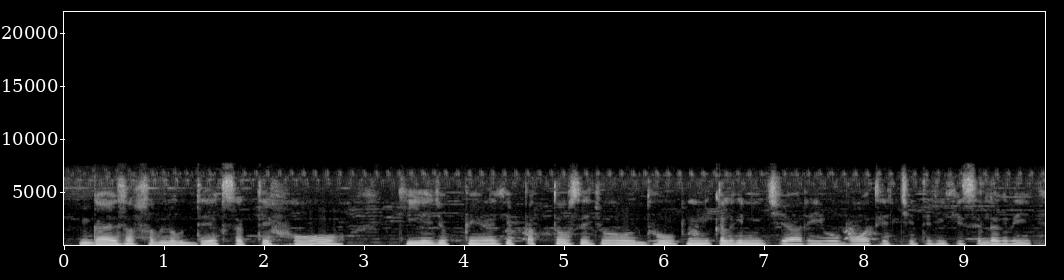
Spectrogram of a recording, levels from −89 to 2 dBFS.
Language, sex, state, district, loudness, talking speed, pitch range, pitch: Hindi, male, Uttar Pradesh, Hamirpur, -27 LUFS, 195 wpm, 135-150 Hz, 145 Hz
